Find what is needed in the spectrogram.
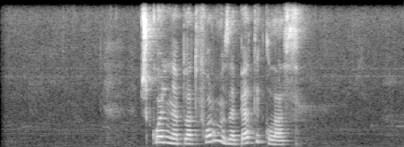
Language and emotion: Russian, neutral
